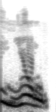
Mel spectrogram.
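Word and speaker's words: Jung: आप बोलेंगे यंग तो जंग नाम चाहिए। जंग जंग जंग नहीं बोला जाता इसको। जे हमारा साइलेंट होता है। इसको बोलते हैं यंग।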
